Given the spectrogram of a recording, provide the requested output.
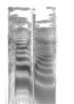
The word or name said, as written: kota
